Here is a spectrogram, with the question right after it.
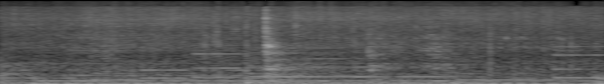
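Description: Pork chops sizzling on an outdoor grill, a steady close crackle and hiss with a few faint clinks of tongs, continuous and unbroken, no voices.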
